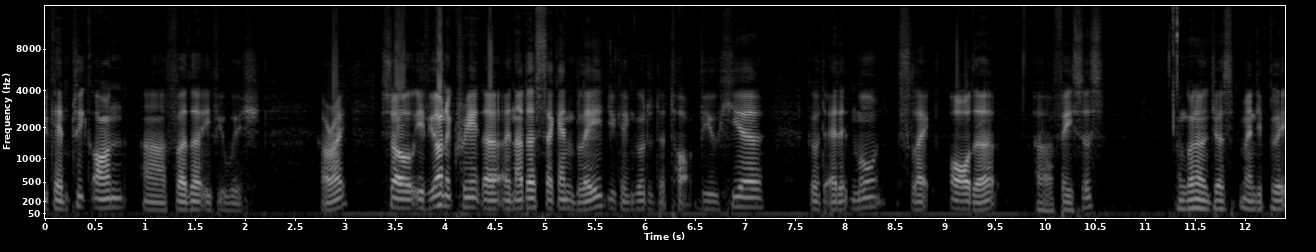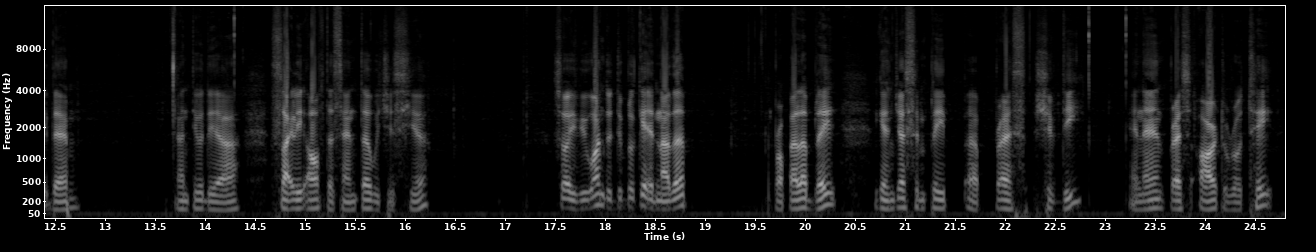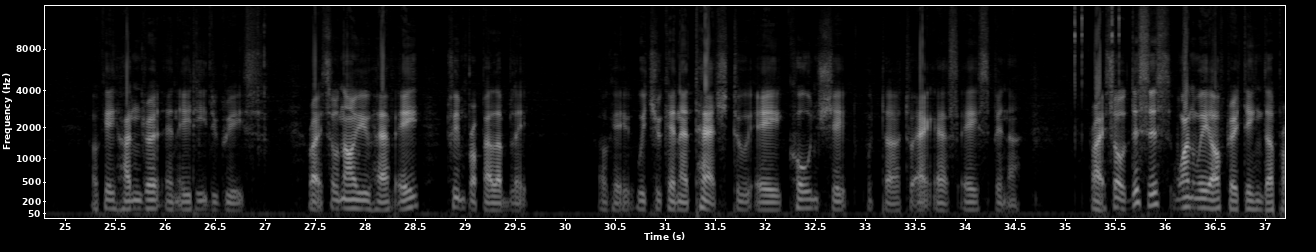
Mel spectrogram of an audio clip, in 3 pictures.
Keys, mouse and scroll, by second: 3.3 shift+middle click, 3.8 Tab, 4.7 middle click, 5.8 KP_7, 6.5 shift+middle click, 7.7 Tab, 8.8 a, 11.8-15.3 drag, 16.6 Tab, 16.9-22.1 scroll down 1, 22.7 shift+d, 23.3 right click, 24.1 r, 25.9 KP_1, 26.2 KP_8, 26.5 KP_0, 27.1 KP_Enter, 28.4-30.9 middle drag, 30.9-31.3 scroll up 1, 31.3-35.4 middle drag, 35.4 right click, 36.7-37.2 scroll down 1.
